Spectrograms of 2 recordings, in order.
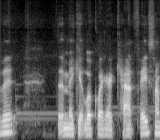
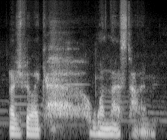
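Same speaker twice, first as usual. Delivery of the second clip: whispered under breath, much quieter; 6 dB quieter than usual. Player's character walking toward the tower, whispered under breath. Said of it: "I will whisper under my breath".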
